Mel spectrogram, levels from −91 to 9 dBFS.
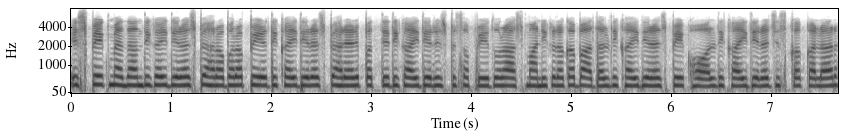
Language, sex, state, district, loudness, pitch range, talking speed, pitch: Hindi, female, Bihar, Kishanganj, -17 LUFS, 275-290 Hz, 345 wpm, 285 Hz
